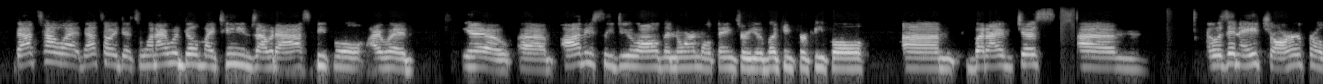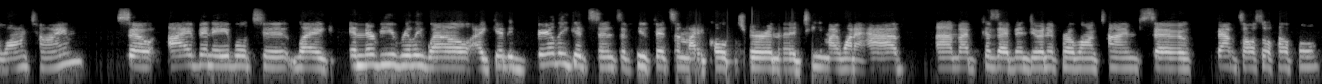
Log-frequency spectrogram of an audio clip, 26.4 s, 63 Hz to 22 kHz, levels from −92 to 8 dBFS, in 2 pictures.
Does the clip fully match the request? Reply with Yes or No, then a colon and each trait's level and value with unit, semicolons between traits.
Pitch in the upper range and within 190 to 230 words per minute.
Yes: high, 205 Hz; average, 200 wpm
